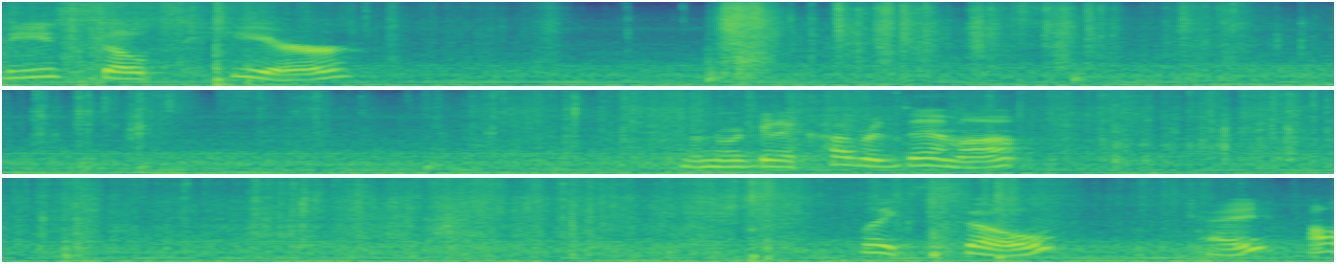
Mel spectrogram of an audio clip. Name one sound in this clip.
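Paper rustles and crinkles as it is folded and tucked into a box.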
